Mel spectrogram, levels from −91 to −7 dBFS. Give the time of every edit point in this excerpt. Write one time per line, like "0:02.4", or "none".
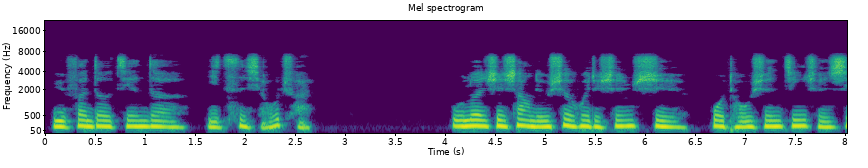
none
